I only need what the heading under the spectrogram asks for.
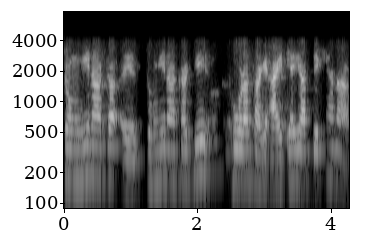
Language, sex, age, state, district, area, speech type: Hindi, male, 18-30, Madhya Pradesh, Jabalpur, urban, conversation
